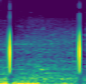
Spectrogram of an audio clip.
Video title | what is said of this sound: Хундай Акцент масляный фильтр ауыстыру/ Hyundai Acctnt,замена масленый фильтр | Questo è il suono del filtro con olio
